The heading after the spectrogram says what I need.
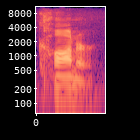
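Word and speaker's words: Kanner: not his name's leo connor name is spelled k-a-n-n-e-r but the internet assures me it's pronounced connor and he is the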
